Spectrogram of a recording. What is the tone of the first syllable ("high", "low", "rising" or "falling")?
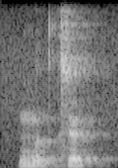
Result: rising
